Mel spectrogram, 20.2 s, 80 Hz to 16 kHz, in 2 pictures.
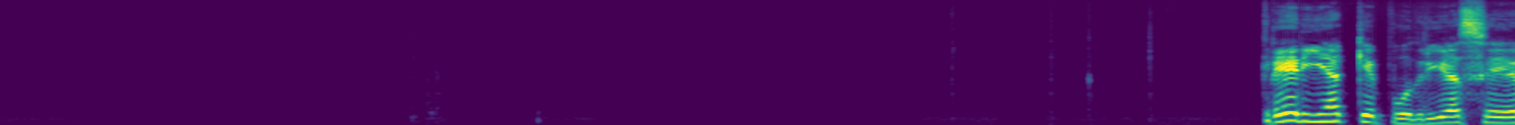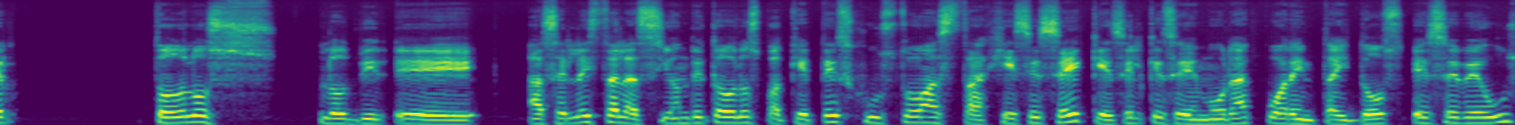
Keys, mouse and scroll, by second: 8.4-9.5 scroll down 1, 9.5-20.2 scroll down 1.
